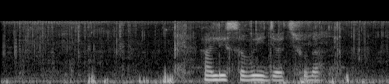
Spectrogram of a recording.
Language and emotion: Russian, neutral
